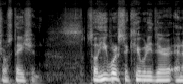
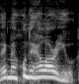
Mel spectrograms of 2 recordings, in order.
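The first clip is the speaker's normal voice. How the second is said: high-pitched mock confrontation; retold challenge; 9 semitones higher, 4 dB louder, faster than usual. Brother confronts an unknown guy at the club, mock challenge.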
